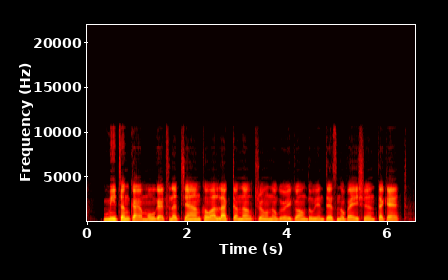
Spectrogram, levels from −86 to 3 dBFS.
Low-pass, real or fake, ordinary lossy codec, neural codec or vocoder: 10.8 kHz; fake; none; codec, 16 kHz in and 24 kHz out, 0.4 kbps, LongCat-Audio-Codec, two codebook decoder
